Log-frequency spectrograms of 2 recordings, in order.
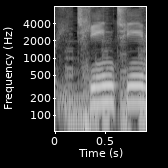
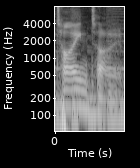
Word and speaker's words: Tintin: Yeah, all I can see otherwise is it's Teen or Tine. And I'm pretty sure it's not Tine, okay? 90% sure there.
